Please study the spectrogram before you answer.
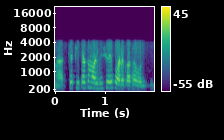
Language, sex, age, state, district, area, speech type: Bengali, female, 45-60, West Bengal, Uttar Dinajpur, urban, conversation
